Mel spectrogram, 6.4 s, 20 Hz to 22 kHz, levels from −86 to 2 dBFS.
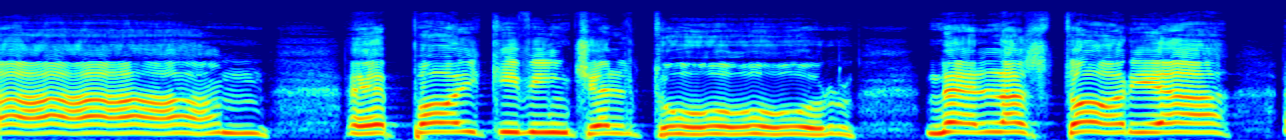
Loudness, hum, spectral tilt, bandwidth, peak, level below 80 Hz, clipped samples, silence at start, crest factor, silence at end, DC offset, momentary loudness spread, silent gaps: -17 LUFS; none; -5.5 dB/octave; 13 kHz; -2 dBFS; -62 dBFS; under 0.1%; 0 s; 14 dB; 0.3 s; under 0.1%; 8 LU; none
